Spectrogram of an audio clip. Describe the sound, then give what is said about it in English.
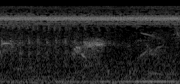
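Short, scattered bird calls of a yellow-breasted chat and white-winged doves at Patagonia Lake State Park on the birding trail in Arizona, a little after 8 in the morning with the temperature well over 80 degrees, rise over a constant high insect drone and a low steady hum, with no voices. “Predominant calls are yellow-breasted chat and white-winged doves.”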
